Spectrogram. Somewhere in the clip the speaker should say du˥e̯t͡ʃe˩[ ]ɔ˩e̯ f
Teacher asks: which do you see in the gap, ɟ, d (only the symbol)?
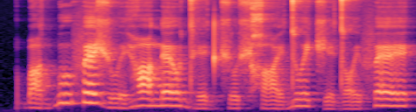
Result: d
